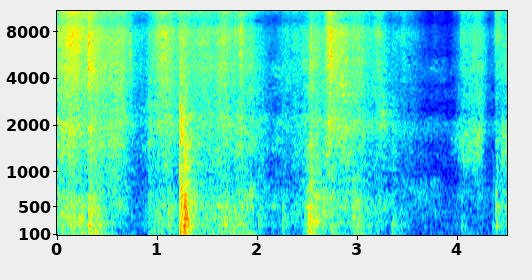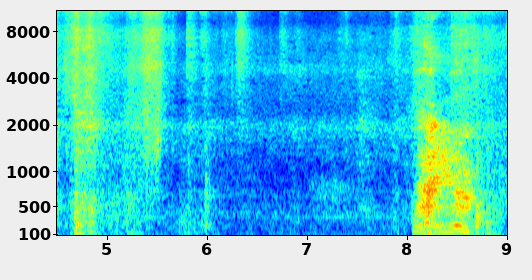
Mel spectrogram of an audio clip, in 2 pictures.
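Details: Pit bulls fighting, giving harsh, noisy growling bursts: a strong one near the start and another toward the end, with quieter scuffling and thumps between them.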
